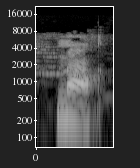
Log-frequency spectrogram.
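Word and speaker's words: knock: एन से पहले आया के साइलेंट रहता है, यानी एन से पहले अगर के आएगा तो के साइलेंट रहेगा।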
